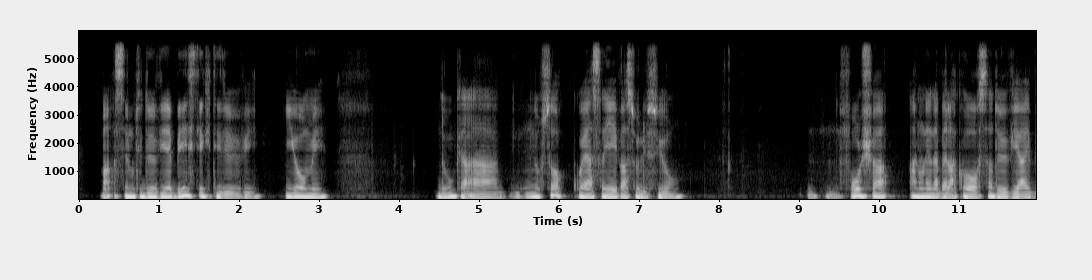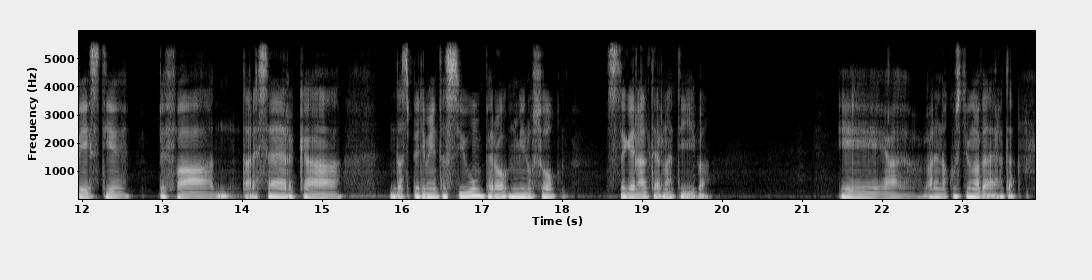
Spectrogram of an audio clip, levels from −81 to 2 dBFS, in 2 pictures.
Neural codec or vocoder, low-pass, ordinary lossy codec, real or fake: none; 5.4 kHz; none; real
